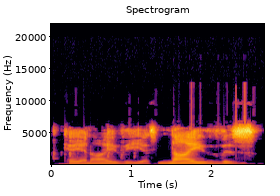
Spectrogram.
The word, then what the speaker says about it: knives: VES 그렇게 해서 KNI VES knives 이렇게 발음이 된다라는 겁니다.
